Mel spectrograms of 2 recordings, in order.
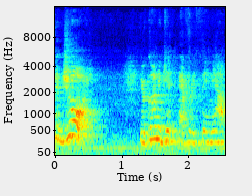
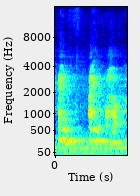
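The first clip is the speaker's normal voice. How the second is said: usual speaking voice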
